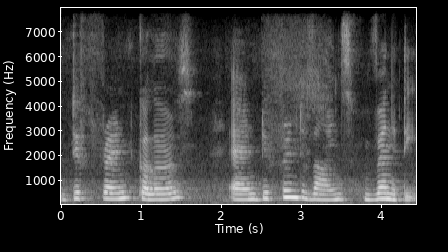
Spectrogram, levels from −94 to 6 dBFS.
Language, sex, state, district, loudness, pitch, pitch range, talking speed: English, female, Punjab, Kapurthala, -15 LUFS, 235 Hz, 215-250 Hz, 80 wpm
